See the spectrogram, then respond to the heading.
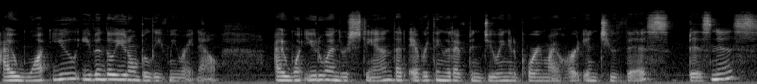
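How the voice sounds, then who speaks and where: A woman with a non-native accent speaks at a fairly quick pace on a very clean recording with a silent background. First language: not English. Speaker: ADHD coach. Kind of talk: direct-to-camera explanation video.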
